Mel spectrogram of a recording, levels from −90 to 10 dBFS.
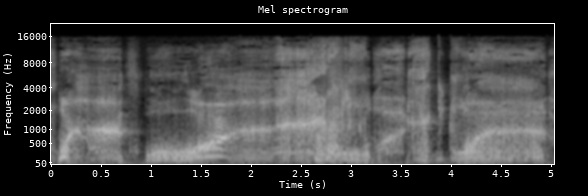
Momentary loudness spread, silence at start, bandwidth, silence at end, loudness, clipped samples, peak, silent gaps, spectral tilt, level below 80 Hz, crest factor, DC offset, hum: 8 LU; 0 s; 16.5 kHz; 0 s; -19 LUFS; under 0.1%; -4 dBFS; none; -3 dB/octave; -48 dBFS; 16 dB; 0.1%; none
